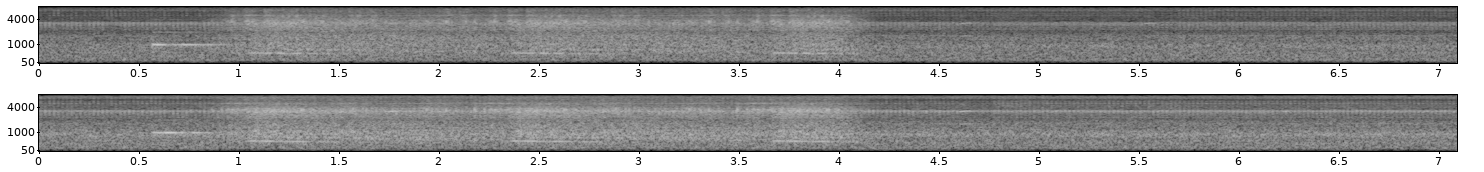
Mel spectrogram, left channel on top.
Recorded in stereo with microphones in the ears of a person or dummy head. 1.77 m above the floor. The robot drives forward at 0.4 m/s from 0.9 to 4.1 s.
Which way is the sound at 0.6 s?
15° left (ahead or behind).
